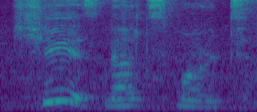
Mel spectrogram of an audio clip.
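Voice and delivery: low, slow put-on man's voice; mocking a commenter in a deep slow voice.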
